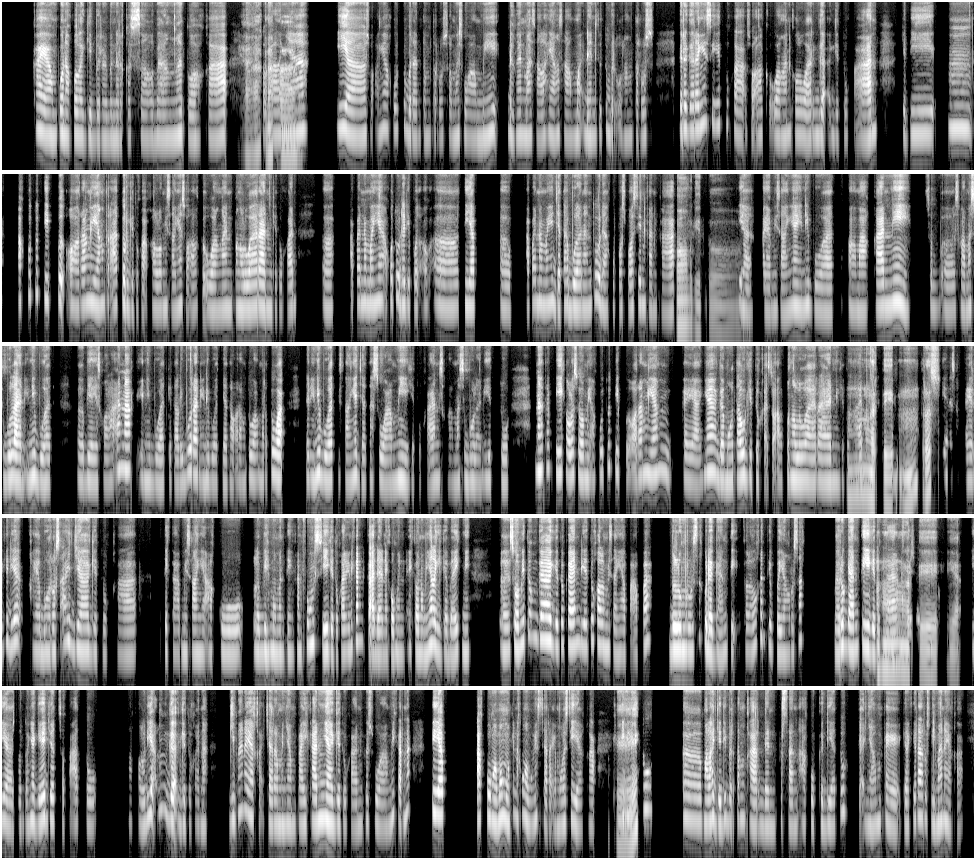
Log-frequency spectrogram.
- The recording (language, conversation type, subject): Indonesian, advice, Mengapa saya sering bertengkar dengan pasangan tentang keuangan keluarga, dan bagaimana cara mengatasinya?
- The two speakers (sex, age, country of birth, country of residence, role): female, 30-34, Indonesia, Indonesia, user; male, 30-34, Indonesia, Indonesia, advisor
- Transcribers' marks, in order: none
